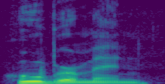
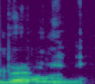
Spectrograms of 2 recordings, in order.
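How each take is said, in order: First: The name starts with an h sound. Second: The name starts with a vowel, no h. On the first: The speaker calls it right. "it's Huberman" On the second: The speaker calls it wrong. "it's not Uberman"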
